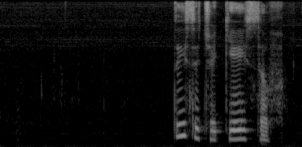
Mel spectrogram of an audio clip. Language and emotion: Russian, neutral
